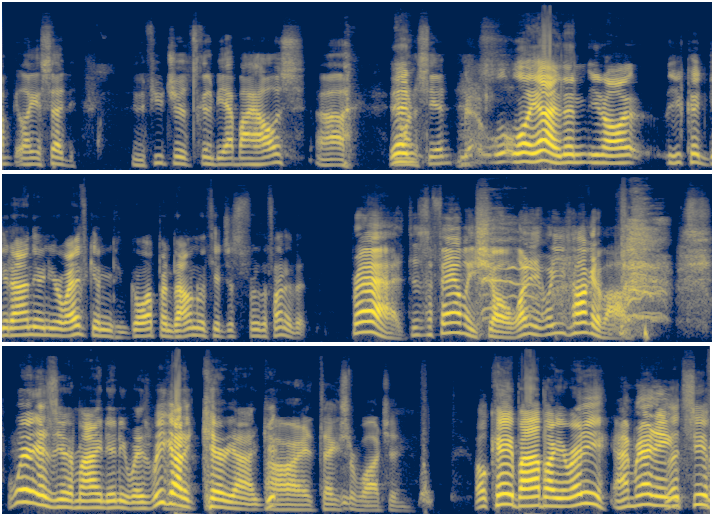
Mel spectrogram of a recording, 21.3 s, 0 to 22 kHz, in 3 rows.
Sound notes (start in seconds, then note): 11.8 laughs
